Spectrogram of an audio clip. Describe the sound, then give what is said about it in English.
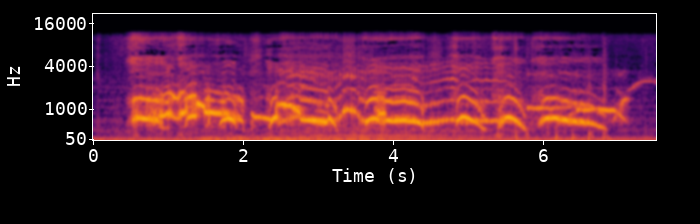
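A loud chorus of pigeons from the cartoon Ziblings cooing and warbling, several birds overlapping in a continuous burbling stream for about seven seconds with no talking. “News reporter by day, pigeon powered supervillain by night!”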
